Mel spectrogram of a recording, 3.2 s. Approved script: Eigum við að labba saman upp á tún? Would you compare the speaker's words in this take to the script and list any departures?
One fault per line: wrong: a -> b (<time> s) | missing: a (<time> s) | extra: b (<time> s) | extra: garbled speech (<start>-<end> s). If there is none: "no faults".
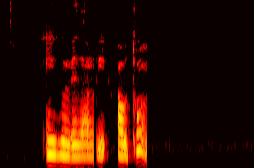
missing: labba saman (1.2 s)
